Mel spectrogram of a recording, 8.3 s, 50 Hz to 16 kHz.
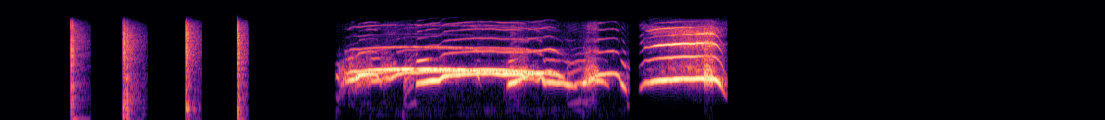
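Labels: At 0.51 seconds, someone walks quietly. Then at 2.51 seconds, someone screams. Finally, at 4.78 seconds, screaming is audible.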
